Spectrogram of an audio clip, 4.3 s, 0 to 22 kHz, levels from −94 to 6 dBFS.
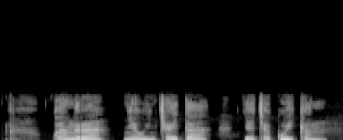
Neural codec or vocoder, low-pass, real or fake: none; 7.2 kHz; real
